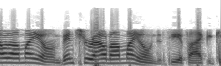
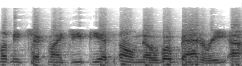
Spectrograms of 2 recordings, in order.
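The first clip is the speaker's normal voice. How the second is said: usual speaking voice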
